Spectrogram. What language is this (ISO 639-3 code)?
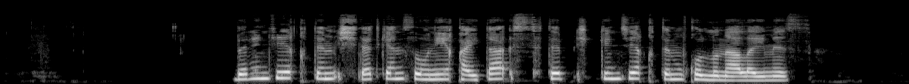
uig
